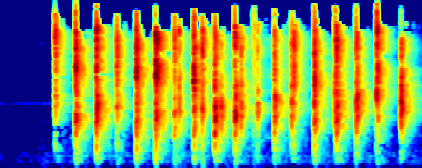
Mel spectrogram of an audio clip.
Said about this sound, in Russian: Аплодисменты, переходящие в овации.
